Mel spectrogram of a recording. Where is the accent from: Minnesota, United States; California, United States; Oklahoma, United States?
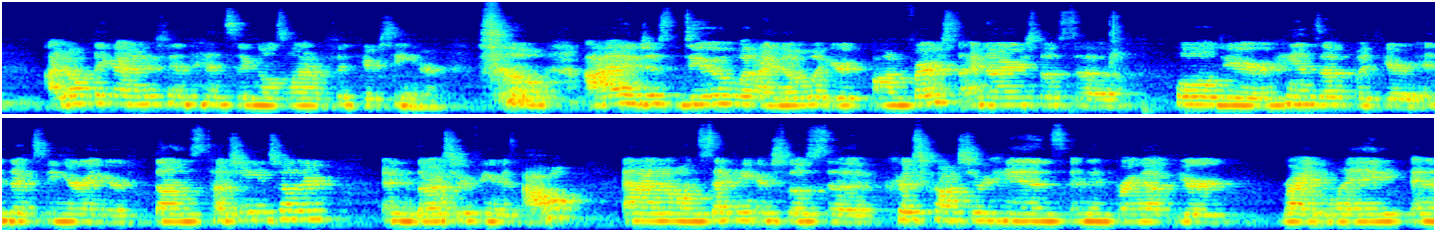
Oklahoma, United States; like I mentioned before, I grew up in Oklahoma, and the big softball names were, I mean, you have the king of softball, Oklahoma softball, 45 minutes away from my house.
